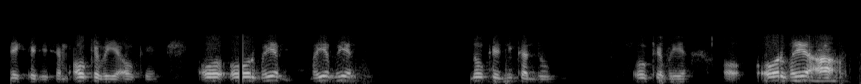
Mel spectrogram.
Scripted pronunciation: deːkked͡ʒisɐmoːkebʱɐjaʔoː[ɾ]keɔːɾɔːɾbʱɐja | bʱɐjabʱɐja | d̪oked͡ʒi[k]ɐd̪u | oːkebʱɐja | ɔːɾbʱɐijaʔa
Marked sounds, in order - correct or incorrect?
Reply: incorrect: none, correct

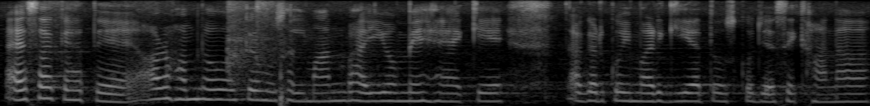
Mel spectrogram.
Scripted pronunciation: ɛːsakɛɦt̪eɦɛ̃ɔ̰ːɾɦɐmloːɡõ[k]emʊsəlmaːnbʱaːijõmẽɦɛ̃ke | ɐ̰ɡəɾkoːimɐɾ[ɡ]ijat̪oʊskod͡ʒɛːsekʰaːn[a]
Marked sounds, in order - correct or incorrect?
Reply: correct, correct, correct

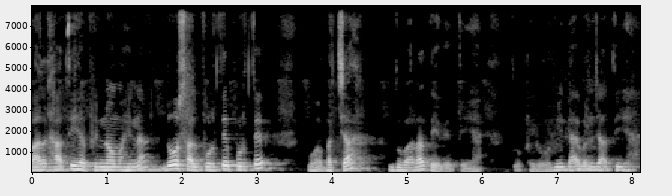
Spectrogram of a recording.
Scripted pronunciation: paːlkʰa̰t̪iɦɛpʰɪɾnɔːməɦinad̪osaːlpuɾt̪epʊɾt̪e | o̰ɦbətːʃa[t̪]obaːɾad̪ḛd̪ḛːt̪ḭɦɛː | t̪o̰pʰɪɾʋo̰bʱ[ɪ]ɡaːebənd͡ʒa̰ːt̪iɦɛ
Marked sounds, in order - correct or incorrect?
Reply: incorrect: d̪, incorrect: i

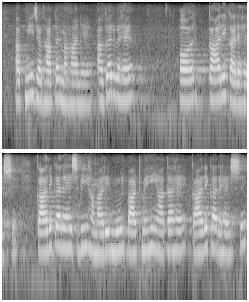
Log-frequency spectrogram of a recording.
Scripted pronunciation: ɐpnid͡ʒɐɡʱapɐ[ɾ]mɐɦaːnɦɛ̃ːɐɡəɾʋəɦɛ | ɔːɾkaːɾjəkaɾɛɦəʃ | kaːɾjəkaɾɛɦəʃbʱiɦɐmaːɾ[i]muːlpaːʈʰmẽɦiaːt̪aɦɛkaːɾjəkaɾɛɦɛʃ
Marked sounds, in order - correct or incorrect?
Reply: correct, incorrect: e

